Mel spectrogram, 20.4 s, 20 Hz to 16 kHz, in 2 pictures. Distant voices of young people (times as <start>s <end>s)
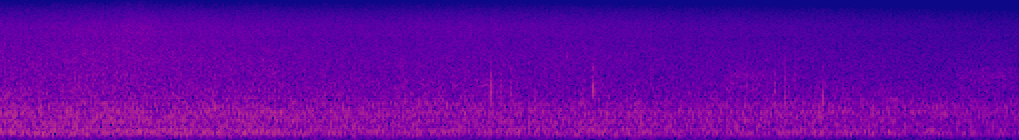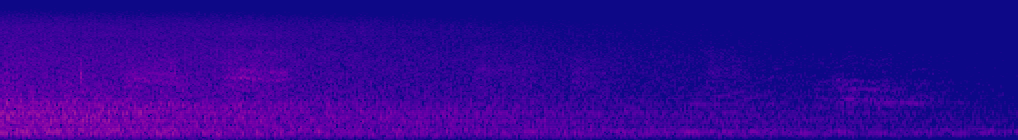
17.4s 19.8s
